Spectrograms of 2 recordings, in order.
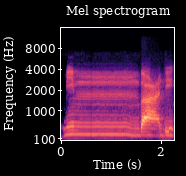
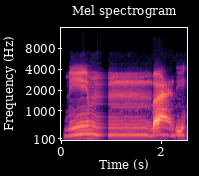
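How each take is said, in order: First: The vowel before the nasal sound is kept short. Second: The vowel before the nasal sound is drawn out. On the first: The speaker calls it right. "Ini harusnya tidak boleh dipanjangkan, ya. Langsung masuk" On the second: The speaker calls it wrong. "kan ada juga yang bacanya gitu ya"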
